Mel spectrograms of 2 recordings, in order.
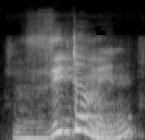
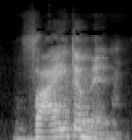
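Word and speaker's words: vitamin: ভিটামিন নাকি ভাইটামিন? ভিটামিন হল British উচ্চারণ। ইউ নিড টেক সম ভিটামিন C British. ভাইটামিন you need take some ভাইটামিন সি তখন হয়ে যায় ওটা আমেরিকান খেয়াল করে দেখবেন দুটোই কিন্তু কারেক্ট কিন্তু আপনি যেই এক্সেটা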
